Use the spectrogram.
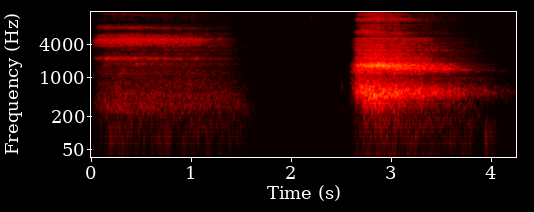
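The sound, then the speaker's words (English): A slow, deep breath, heard as two long, airy rushes of about a second and a half each, separated by a short silence, with no talk over it. “Take a breath with me.”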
